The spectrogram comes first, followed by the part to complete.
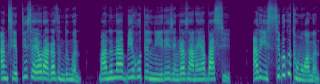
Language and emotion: Bodo, angry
